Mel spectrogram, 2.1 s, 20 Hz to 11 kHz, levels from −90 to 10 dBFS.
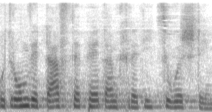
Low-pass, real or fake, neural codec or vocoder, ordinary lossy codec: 9.9 kHz; fake; vocoder, 48 kHz, 128 mel bands, Vocos; AAC, 32 kbps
